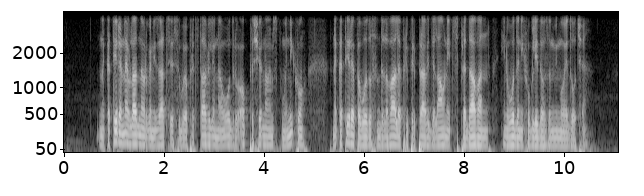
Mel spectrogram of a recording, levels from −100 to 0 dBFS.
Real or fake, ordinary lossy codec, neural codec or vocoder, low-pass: real; none; none; 3.6 kHz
